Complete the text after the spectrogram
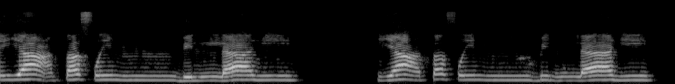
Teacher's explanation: ادائیگی کا طریقہ: میم کے اخفا کا مطلب یہ ہے کہ میم کو ادا کرتے وقت دونوں ہونٹوں کے خشکی والے حصے کو نرمی سے ملا کر غنے کے ساتھ ادا کریں گے، پھر ہونٹوں کے کھلنے سے پہلے دونوں ہونٹوں کے تری والے حصے کو سختی سے ملا کر با کو ادا کریں گے، جیسے یعتصم باللہ، یعتصم باللہ۔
